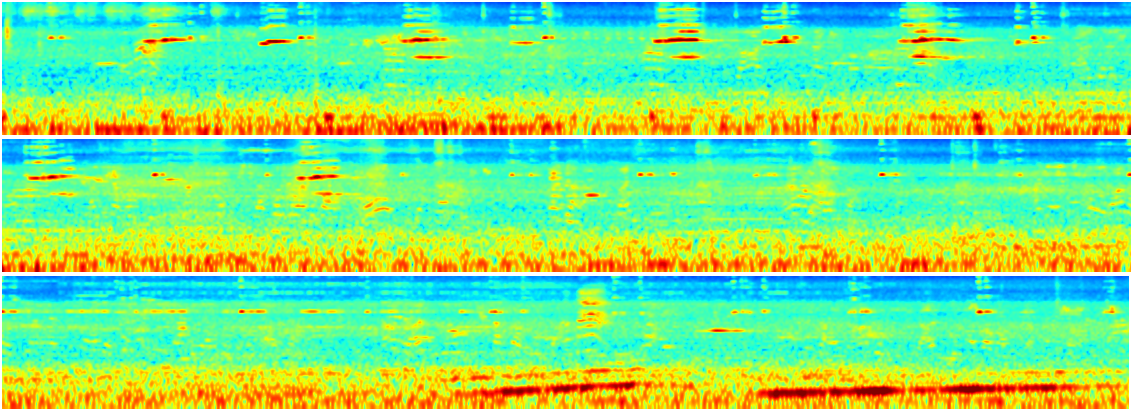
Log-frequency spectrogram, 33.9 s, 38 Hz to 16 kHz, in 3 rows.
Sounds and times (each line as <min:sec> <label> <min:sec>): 0:09.9 Traffic Sound 0:33.8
